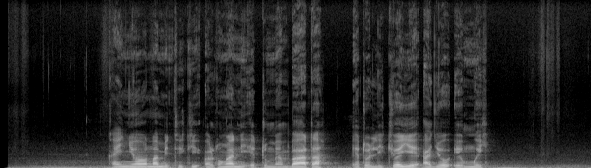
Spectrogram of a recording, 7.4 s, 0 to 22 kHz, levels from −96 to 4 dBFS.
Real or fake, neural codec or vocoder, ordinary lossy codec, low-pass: real; none; none; none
